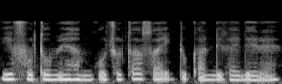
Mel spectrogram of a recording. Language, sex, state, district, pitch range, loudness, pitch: Hindi, female, Arunachal Pradesh, Longding, 210-240 Hz, -14 LUFS, 225 Hz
